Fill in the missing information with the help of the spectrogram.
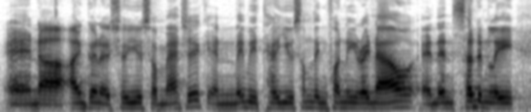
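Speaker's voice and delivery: put-on loud, thick Vietnamese accent in broken English. Comedian showing his stage introduction, put-on Vietnamese accent. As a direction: keep up the fake Vietnamese accent, loudly. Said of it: "this is my real accent".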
